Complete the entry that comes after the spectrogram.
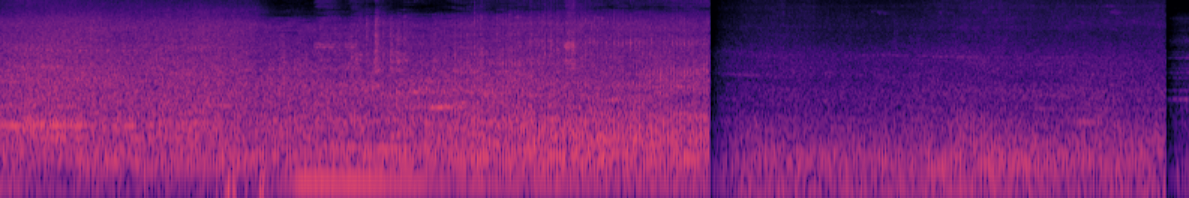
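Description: Street traffic: cars and motor scooters passing, with a steady low engine hum in the middle. About seven seconds in, the sound cuts abruptly to quieter traffic.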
